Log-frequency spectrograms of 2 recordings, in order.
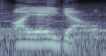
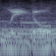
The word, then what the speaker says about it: Iagal: Oh, it's Iagal. It's not legal. It's just spelt with a uppercase I.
